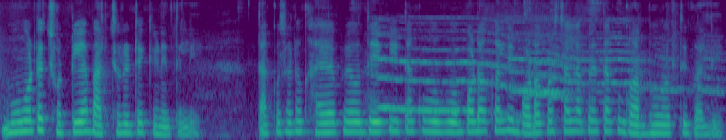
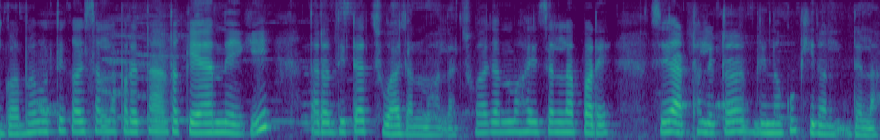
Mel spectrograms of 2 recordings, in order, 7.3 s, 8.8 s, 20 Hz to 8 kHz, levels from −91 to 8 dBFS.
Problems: none marked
